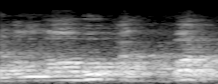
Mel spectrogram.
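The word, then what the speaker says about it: الله أكبر: আল্লাহু আকবার উচ্চারণ করার সময় একবারের রাকে টেনে কোনো ঠিক হবে কিনা, না ঠিক হবে কেন, তাজবীদের সাথে বলতে হবে আল্লাহু আকবার আল্লাহু আকবার, এরকম বলা যাবে না।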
